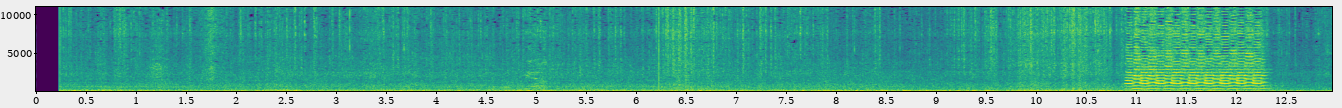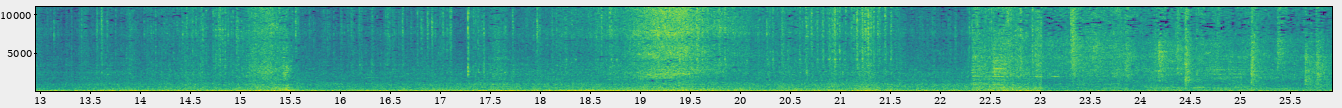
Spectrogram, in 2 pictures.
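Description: Steady low rumble of a moving road vehicle heard from on board, with a horn sounding one pulsing honk of about a second, about eleven seconds in. The rumble stops suddenly near the end.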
